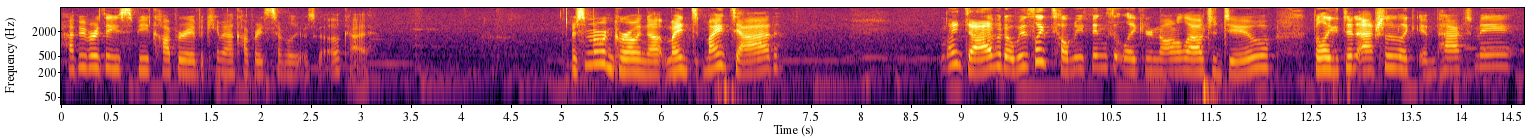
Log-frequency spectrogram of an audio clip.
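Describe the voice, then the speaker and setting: A woman's voice: a little high, a little fast, long pauses, a bit bright. A woman in her thirties with an American accent, chatting casually as a livestream host in a rambling, wry, informal way. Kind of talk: casual livestream chat while reading docs. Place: small cluttered room indoors. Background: background music.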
